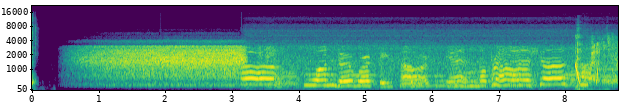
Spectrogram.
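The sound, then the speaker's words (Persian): A steady hiss of radio static fills the first few seconds, then the dial sweeps through warbling, garbled fragments of voices and tones that slide in pitch, ending with a brief squeal. “چون الان روی ایستگاه اشتباهی هستید”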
